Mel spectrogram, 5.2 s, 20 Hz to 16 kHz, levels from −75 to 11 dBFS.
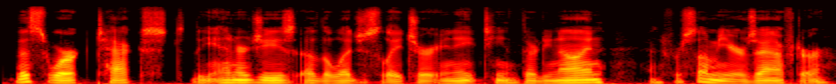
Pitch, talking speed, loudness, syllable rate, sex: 95 Hz, 195 wpm, -20 LUFS, 5.7 syllables/s, male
